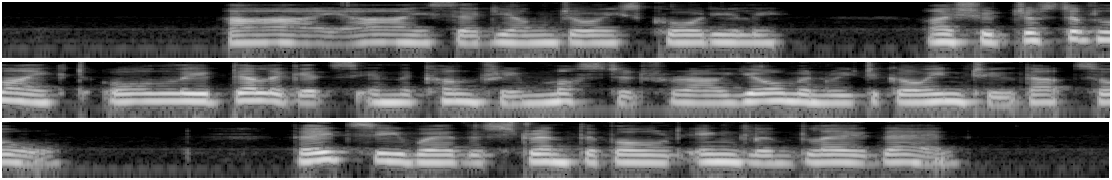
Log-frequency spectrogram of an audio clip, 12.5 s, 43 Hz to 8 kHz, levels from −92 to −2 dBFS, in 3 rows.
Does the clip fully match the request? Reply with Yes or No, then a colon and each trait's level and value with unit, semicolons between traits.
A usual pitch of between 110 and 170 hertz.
No: high, 190 Hz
